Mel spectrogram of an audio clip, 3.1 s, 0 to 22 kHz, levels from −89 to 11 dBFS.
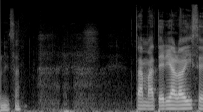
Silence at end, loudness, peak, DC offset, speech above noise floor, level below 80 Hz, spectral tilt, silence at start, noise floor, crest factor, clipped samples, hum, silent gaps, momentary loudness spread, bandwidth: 0 s; -21 LUFS; -4 dBFS; under 0.1%; 30 dB; -44 dBFS; -5.5 dB/octave; 0 s; -51 dBFS; 20 dB; under 0.1%; none; none; 15 LU; 19 kHz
